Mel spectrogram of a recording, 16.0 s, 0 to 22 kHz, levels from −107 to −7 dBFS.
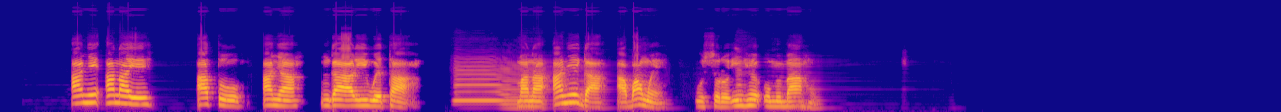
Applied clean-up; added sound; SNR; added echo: neural mask model DeepFilterNet 3.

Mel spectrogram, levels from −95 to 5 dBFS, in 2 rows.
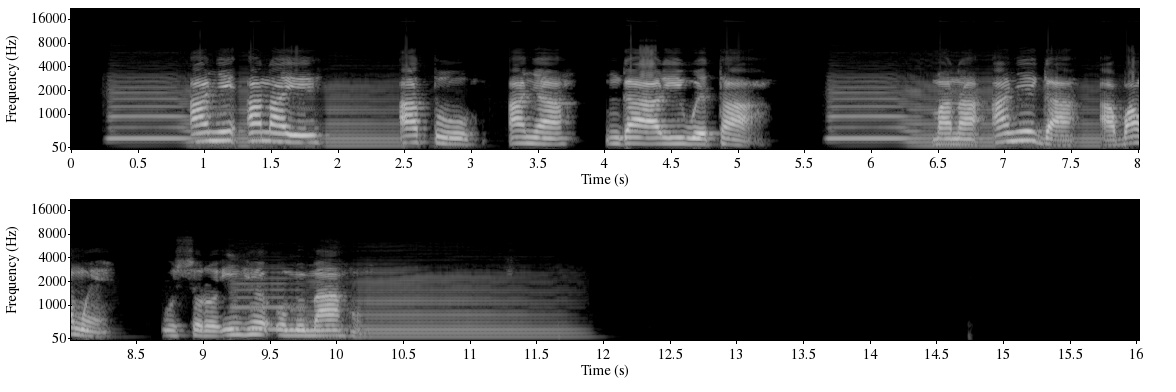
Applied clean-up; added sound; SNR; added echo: neural mask model RNNoise.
